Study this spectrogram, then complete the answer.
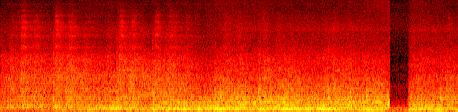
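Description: A train rumbles across a bridge overhead.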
